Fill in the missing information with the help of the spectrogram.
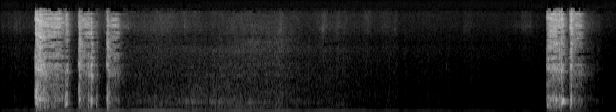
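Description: A run of three sharp coughs, a short quiet breathing pause, then two more coughs. Five coughs in all.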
